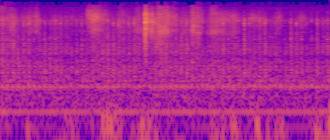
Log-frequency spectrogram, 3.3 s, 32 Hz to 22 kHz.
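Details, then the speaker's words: Aries 14B8878 (YFC-1001) 10-inch box fan from 2002, initial checkout: a steady hum with a dry, rattly ticking and squeaking texture from dry bearings; fan also badly out of balance. "yeah see this is just dry bearing"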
